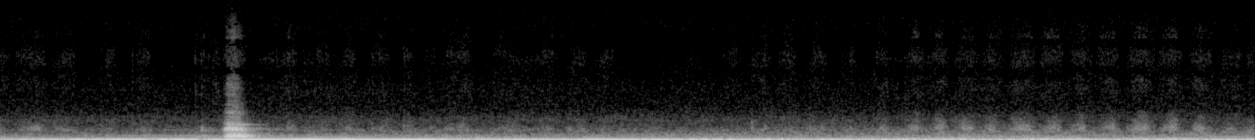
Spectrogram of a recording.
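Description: A steady low rumble with one sharp knock about two seconds in, and faint, repeated scratching of a paintbrush's strokes across canvas, clearer in the second half.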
